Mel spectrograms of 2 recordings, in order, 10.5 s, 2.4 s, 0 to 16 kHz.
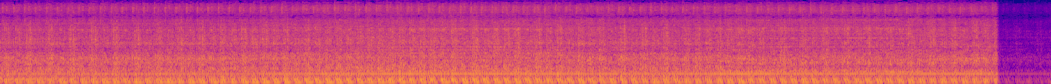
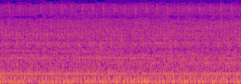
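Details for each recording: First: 2013 Maruti Alto 800 misfiring, barely drivable with AC on: uneven lumpy idle with a heavy thump about three times a second; dead first cylinder traced to a failing ignition coil. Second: Maruti Alto 800 after replacing the cylinder 1 ignition coil to cure misfiring: smooth, even idle with the AC on, no stumble or miss; normal idle.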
